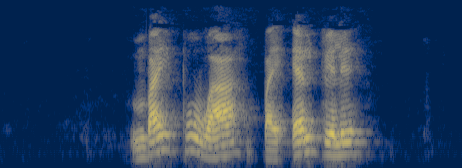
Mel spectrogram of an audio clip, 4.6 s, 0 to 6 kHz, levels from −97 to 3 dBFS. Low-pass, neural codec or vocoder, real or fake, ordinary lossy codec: 5.4 kHz; none; real; AAC, 32 kbps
